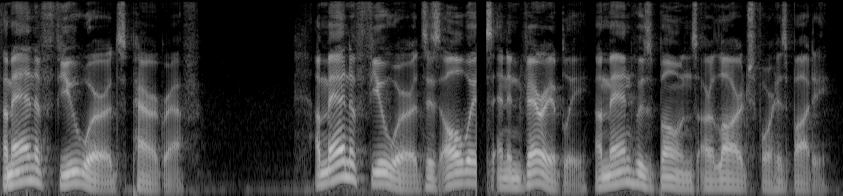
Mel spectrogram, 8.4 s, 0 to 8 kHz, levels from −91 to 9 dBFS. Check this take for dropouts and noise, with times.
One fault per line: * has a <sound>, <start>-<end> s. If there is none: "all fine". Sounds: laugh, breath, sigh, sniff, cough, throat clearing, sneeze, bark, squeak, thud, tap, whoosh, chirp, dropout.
* has a dropout, 4.8-4.9 s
